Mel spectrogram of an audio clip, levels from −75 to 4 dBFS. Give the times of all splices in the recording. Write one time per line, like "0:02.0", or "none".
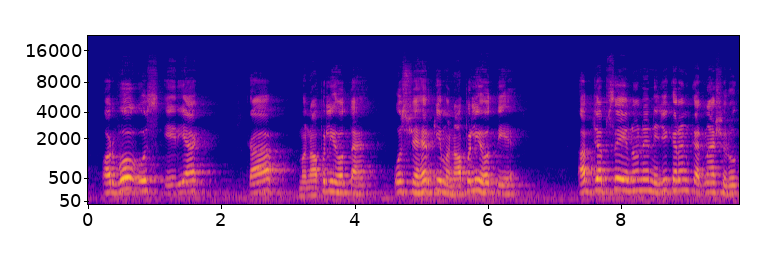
none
